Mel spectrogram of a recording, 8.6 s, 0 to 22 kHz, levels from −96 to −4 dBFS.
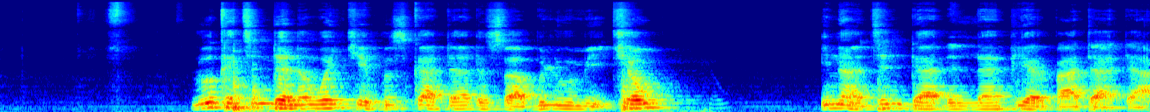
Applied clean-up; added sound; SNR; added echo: none; none; none; reverberation time 0.5 s.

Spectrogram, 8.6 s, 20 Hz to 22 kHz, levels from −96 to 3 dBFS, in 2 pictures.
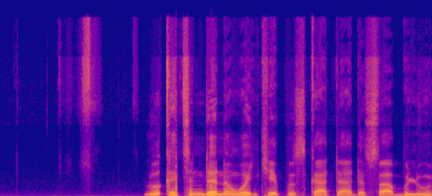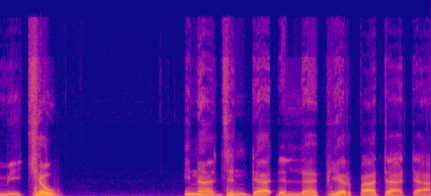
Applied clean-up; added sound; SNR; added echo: none; none; none; none.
